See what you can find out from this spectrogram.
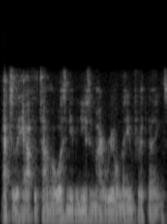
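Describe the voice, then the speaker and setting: This man has a very deep, low voice and a General American accent. His delivery is somewhat breathy, with ordinary pitch variation. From Ohio, US Midwest. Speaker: voice actor and mentalist. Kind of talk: interview.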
